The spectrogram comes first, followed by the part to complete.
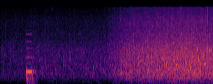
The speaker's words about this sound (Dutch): Dit is de Darling Rivier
